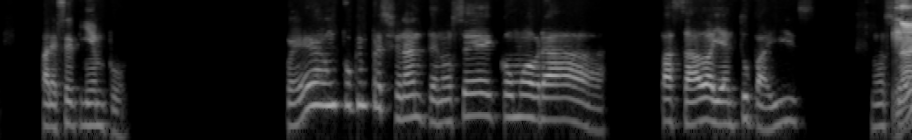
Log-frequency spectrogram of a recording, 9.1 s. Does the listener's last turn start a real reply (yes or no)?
yes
